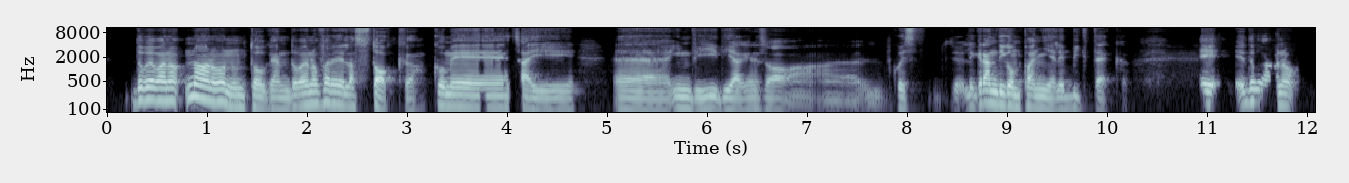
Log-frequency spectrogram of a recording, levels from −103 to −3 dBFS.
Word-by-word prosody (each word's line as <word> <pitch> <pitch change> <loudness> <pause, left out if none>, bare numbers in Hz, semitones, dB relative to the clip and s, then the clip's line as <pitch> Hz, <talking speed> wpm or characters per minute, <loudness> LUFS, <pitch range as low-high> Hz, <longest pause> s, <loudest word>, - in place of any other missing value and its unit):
dovevano 170 -2 +4
no, 200 -3 +7
non 155 -4 +5
un 110 -1 -1
token, 100 -2 -1
dovevano 125 +6 +2
fare 135 -2 +2
la 115 -1 0
stock - - 0
come 110 -3 +1
sai, 95 0 -3 0.4
ehm, 90 -2 -4 0.2
Nvidia, 95 -1 -3
che 95 - -9
ne 100 - -9
so, 95 -1 -6
uhm, 85 -2 -14
ehm, 70 -2 -21
ques - - -3 0.3
le 115 - -8
grandi 140 -1 +4
compagnie, 110 -5 0
le 100 0 -3
big 100 -1 -11
tech. - - -8 0.7
E 430 0 +1
e - - -2
dovevano 135 -5 -1
110 Hz, 140 wpm, -28 LUFS, 95-140 Hz, 0.7 s, no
